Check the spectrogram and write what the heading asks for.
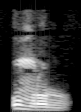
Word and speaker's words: أمرر: نعم فذكر الناظم أي بن مالك رحمه الله منها 28 28 أولها أمرر، هكذا نقول أ تبعيدا دائما الهمزة همزة الوصل في أول كلام تنطق فيقال أمرر، وتضم تضم إذا كان الثالث مضموما، وتكسر إذا كان الثالث مفتوحا أو مكسورا.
